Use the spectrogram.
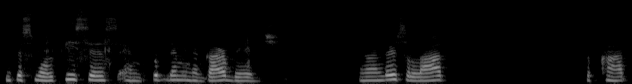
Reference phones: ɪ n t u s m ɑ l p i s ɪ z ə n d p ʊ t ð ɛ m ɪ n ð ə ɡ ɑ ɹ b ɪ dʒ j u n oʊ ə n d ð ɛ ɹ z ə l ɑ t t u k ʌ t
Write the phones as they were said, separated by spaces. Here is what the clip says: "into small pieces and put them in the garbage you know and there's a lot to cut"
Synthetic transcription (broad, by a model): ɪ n t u s m ɑ l p i s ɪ s ə n d p ʊ t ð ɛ m ɪ n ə ɡ ɑ ɹ b ɪ dʒ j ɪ n oʊ ə n d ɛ ɹ s ə l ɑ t t u k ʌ t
